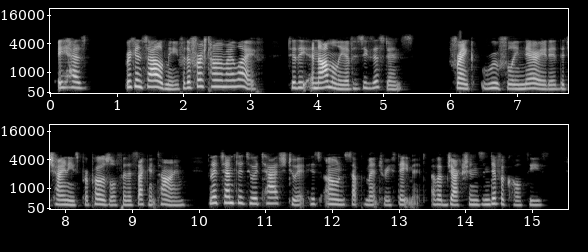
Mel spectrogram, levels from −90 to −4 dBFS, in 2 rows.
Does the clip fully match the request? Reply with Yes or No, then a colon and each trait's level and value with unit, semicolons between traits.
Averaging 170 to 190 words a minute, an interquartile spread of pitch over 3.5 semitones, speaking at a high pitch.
No: average, 160 wpm; average, 4.4 semitones; high, 230 Hz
